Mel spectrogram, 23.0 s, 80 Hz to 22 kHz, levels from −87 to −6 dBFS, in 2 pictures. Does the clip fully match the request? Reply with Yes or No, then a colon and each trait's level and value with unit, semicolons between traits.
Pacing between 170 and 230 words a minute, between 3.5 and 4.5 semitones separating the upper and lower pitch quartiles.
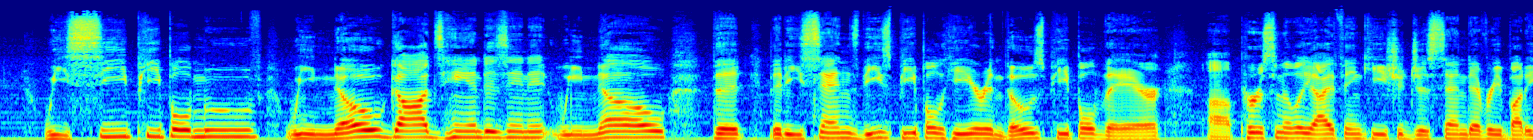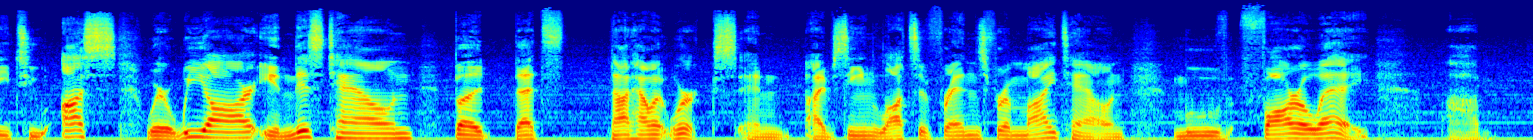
No: average, 155 wpm; average, 4.1 semitones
